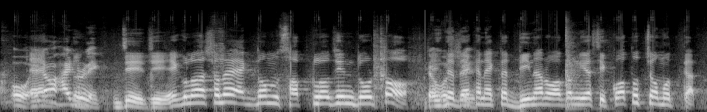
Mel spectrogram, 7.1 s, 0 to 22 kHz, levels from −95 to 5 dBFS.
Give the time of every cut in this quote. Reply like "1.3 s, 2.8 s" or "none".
4.2 s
